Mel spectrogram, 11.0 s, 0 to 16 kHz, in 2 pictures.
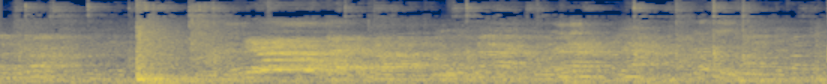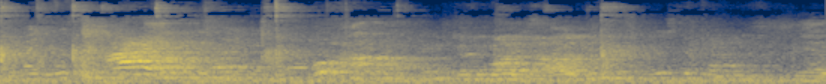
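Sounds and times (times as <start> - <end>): voices echoing in a hall: 0.0 - 11.0.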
